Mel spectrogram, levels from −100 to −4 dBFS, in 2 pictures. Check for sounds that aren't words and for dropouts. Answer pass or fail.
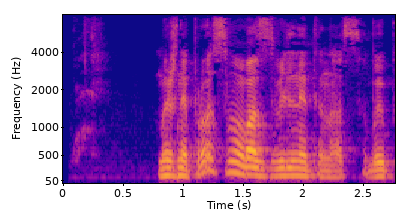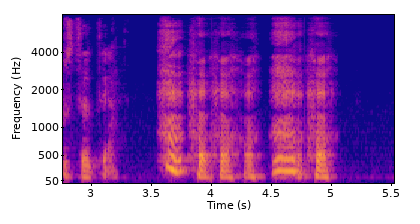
fail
